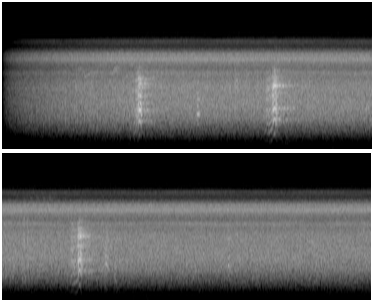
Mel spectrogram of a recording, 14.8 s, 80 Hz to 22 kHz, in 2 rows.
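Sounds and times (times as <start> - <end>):
constant background hiss: 0.0 - 14.7
knobbed hornbill calling: 2.2 - 4.3, 5.2 - 6.3, 8.7 - 9.8.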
